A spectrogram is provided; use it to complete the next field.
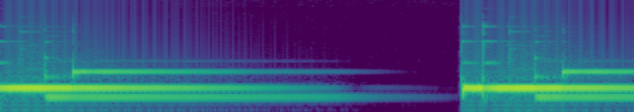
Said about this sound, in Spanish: Miguel escucha el bip de su celular.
